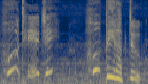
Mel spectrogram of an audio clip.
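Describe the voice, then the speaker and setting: A man's voice: very high-pitched, huge pitch swings, slow, gravelly, dark tone, soft background music, pitched above the performer's own voice, exaggerated voice. A man voicing a brave, protective wife and mother with a Southern US accent, pleading emphatically in a quaking voice in an audio story. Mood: alarmed.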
